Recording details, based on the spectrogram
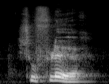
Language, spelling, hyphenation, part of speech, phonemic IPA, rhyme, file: Dutch, souffleur, souf‧fleur, noun, /suˈfløːr/, -øːr, Nl-souffleur.ogg
- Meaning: a prompter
